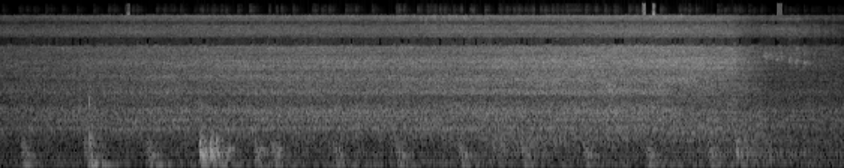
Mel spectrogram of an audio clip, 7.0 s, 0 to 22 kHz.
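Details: Breville Barista Express BES870 espresso machine, just serviced (descaled, cleaned), steam wand purging at full pressure: steady high steam hiss with soft regular pump pulses ticking about twice a second underneath; normal steam wand operation.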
